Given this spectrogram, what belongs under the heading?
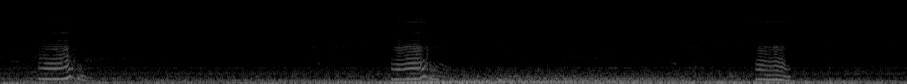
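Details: Snoring from a grown male house cat, once a kitten and now bigger than the household's other cat.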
